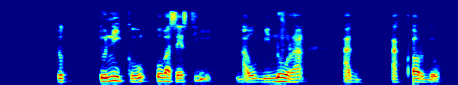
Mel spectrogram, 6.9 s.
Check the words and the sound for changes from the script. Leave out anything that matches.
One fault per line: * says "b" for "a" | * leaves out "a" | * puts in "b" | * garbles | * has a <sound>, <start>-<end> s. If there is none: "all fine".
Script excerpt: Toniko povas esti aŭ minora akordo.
* has a dropout, 6.1-6.2 s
